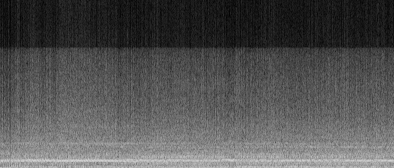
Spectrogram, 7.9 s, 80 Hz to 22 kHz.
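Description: Ducati 748's 90-degree V-twin engine running loud and steady at high revs on track, heard from an on-board camera with heavy wind rush over the microphone.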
